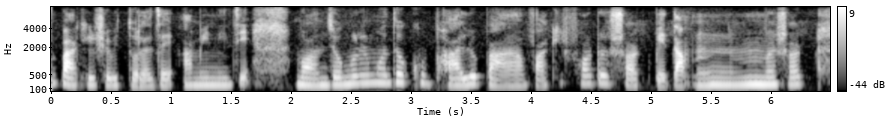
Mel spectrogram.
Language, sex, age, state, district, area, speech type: Bengali, female, 18-30, West Bengal, Hooghly, urban, spontaneous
